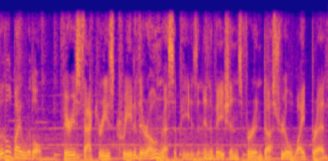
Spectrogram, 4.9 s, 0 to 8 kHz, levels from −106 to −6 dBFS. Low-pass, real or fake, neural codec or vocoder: 7.2 kHz; real; none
